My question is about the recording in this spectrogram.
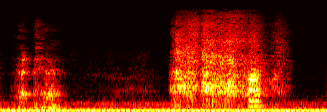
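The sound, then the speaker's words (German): A quick sniff or breath, then one long, forceful nose blow: a loud, rushing, noisy burst lasting over a second. “Ich muss mal ganz kurz die Nase putzen, Moment.”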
